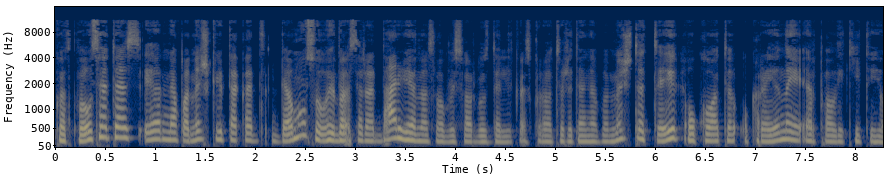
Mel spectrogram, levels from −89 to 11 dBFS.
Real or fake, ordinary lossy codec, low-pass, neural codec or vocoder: fake; MP3, 48 kbps; 14.4 kHz; codec, 44.1 kHz, 2.6 kbps, SNAC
